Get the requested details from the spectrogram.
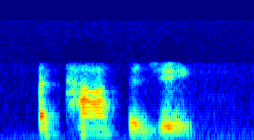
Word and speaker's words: autophagy: Autophagy. – You got to spell it. – I think it's A-T-O-P-H-O-G-Y. – I got to look it up. It sounds like esophagus.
